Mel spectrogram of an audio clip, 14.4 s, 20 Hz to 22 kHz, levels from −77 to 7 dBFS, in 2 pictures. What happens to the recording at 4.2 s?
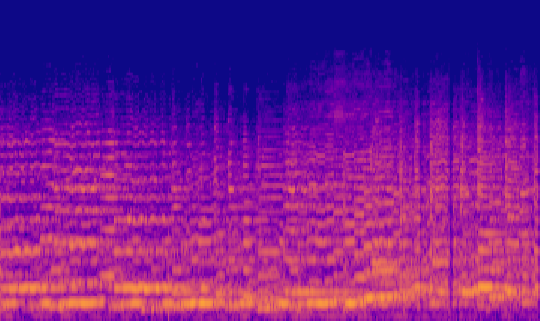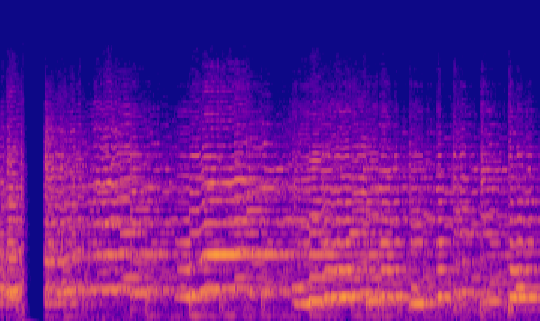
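Nothing goes wrong at 4.2 s; the audio plays through that moment intact, with no dropout, click or distortion.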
